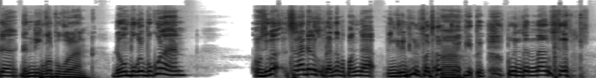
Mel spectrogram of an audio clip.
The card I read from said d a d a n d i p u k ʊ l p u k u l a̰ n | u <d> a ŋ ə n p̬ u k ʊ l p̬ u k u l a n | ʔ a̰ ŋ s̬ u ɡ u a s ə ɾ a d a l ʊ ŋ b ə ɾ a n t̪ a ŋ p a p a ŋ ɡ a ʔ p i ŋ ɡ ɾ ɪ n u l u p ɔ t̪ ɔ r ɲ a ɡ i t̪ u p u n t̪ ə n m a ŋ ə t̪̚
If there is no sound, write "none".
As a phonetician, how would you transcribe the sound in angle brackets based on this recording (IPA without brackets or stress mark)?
d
